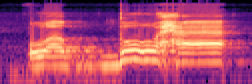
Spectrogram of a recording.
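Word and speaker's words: وَالضُّحَىٰ: দদ হরফকে মোটা করে উচ্চারণ করব, ওয়াদু। আমরা অনেকে দদ হরফের উচ্চারণ সঠিকভাবে পড়তে পারি না, দদের উচ্চারণ দালের উচ্চারণ করে থাকি, ওয়াদ্দু ওয়াদ্দু এইভাবে পড়ে থাকি।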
